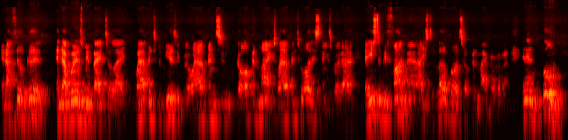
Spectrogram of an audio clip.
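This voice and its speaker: A man's voice: medium pitch, fairly quick. A young man, a music artist and podcast guest, talking casually and telling his story with lots of "bro" and "man". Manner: animated storytelling, says "bro" often. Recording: roomy echo.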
